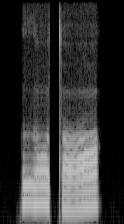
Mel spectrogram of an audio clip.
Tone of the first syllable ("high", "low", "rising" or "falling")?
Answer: high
